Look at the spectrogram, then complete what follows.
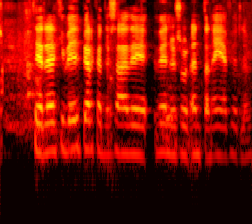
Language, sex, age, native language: Icelandic, female, 14, Icelandic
